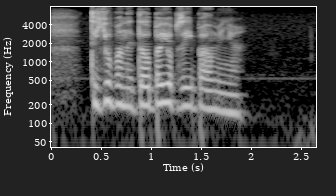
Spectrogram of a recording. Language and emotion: Russian, angry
